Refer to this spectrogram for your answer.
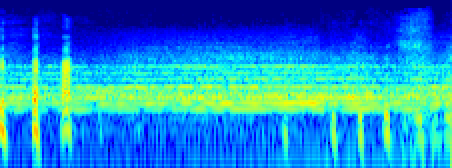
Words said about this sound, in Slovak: Vlak z minulého roka konečne dorazil.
